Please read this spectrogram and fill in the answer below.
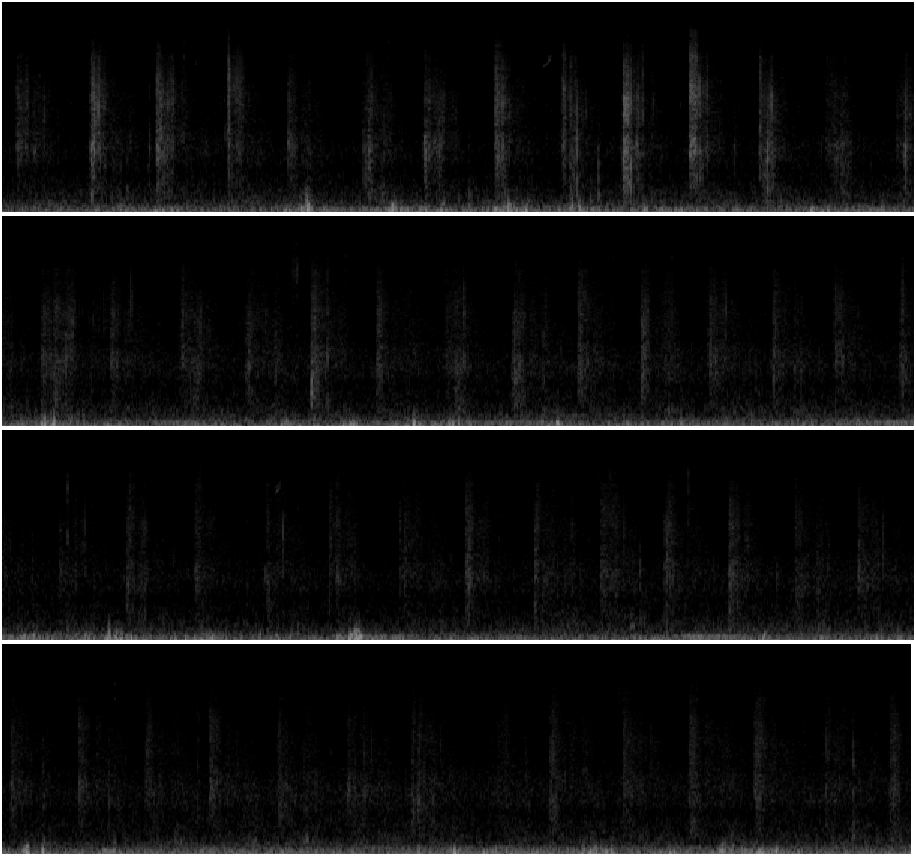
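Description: Footsteps on a sandy dirt trail at a steady walking pace, about two steps a second, over a steady low rumble.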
